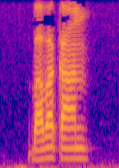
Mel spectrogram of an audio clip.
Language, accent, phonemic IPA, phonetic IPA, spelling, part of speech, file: Armenian, Eastern Armenian, /bɑvɑˈkɑn/, [bɑvɑkɑ́n], բավական, adverb / adjective, Hy-բավական .ogg
- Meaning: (adverb) enough, quite; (adjective) enough, sufficient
